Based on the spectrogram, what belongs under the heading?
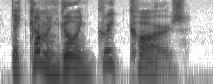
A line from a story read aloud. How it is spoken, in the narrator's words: she said bitterly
